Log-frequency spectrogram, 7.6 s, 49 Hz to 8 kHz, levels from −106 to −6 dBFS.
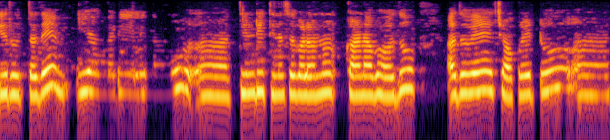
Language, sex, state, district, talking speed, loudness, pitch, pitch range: Kannada, female, Karnataka, Dharwad, 95 wpm, -16 LUFS, 265 Hz, 250-285 Hz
